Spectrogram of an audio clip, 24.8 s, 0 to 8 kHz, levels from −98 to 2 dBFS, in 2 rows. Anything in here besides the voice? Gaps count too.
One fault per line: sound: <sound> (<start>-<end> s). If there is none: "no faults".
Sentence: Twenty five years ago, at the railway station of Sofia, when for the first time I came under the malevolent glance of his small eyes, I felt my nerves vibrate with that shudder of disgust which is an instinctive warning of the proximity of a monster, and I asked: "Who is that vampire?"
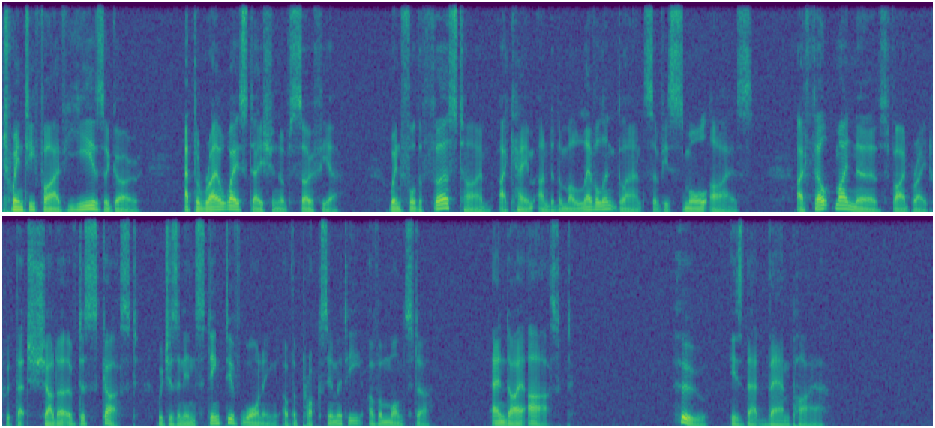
no faults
